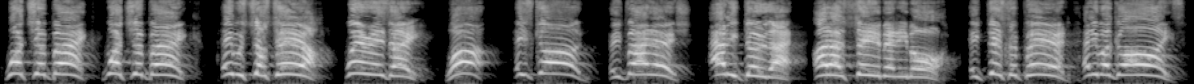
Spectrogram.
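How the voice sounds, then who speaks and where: An actor playing an urgent infantry grunt in a video game, barking clipped combat callouts. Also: male voice, very high voice, unhurried, few pauses, sharp tone, shouting, recorded from a distance, heavily acted. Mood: urgent alarm. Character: gruff, urgent infantry grunt soldier in battle. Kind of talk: shouted combat barks.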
